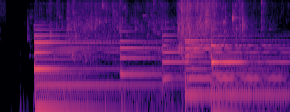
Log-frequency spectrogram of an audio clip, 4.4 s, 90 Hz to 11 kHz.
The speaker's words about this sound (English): The quiet, sharp, pinging water filled the bathroom with its own peculiar music, just as the 2 dozen votive candles cast their effusive glow like a cocoon about the bathtub.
